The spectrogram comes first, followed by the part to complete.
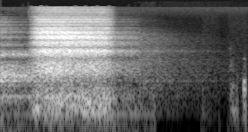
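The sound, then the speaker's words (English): A single loud sniff of a freshly opened drink for a sniff test, a breathy rushing inhale of about a second, followed by quiet and a couple of faint soft clicks at the end. “it's time for us to pop this boot open and take a little sniff test.”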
